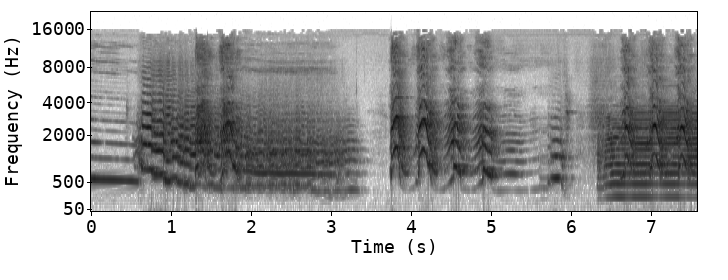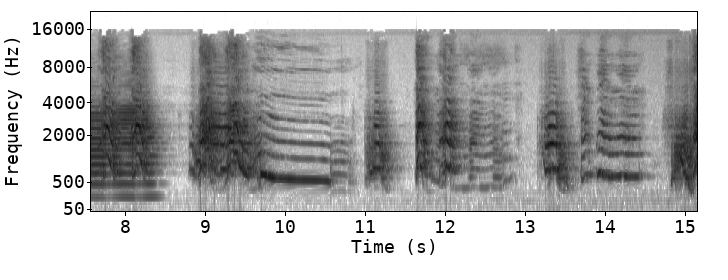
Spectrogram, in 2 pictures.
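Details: A pet Schnoodle, Gary, chatters at home in a family conversation. Rapid bursts of yips and groaning yowls, a steady whine in the middle, then more short, falling moans in irregular clusters.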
